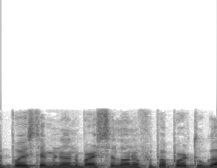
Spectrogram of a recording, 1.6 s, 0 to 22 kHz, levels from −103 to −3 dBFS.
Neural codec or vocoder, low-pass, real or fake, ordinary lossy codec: none; none; real; none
